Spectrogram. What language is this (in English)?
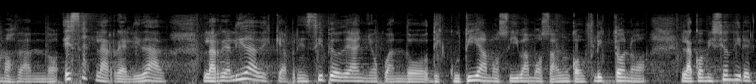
Spanish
